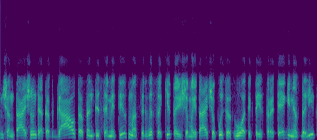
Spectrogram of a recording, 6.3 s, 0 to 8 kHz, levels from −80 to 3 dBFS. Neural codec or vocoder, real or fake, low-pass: none; real; 7.2 kHz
